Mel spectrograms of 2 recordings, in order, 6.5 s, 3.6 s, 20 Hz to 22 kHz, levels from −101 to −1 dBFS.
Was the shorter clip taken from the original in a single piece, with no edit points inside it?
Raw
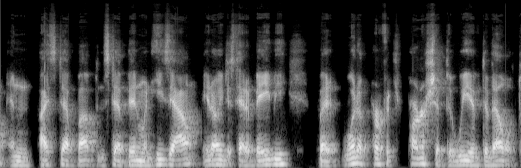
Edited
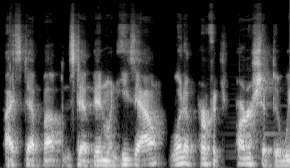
no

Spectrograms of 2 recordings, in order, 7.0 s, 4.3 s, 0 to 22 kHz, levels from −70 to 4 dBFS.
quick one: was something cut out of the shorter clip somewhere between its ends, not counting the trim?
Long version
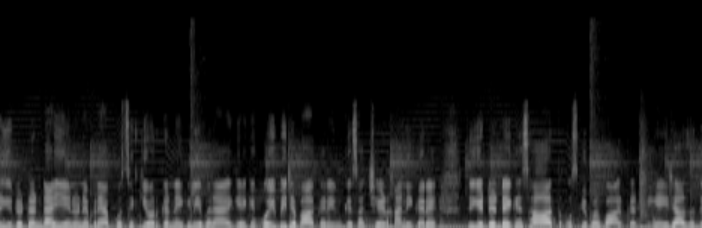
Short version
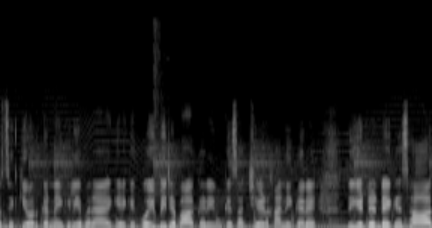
no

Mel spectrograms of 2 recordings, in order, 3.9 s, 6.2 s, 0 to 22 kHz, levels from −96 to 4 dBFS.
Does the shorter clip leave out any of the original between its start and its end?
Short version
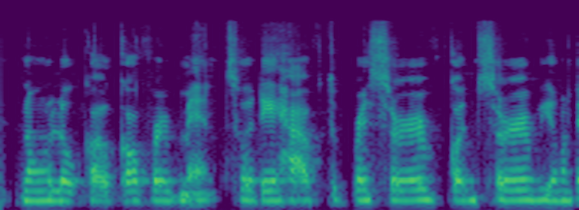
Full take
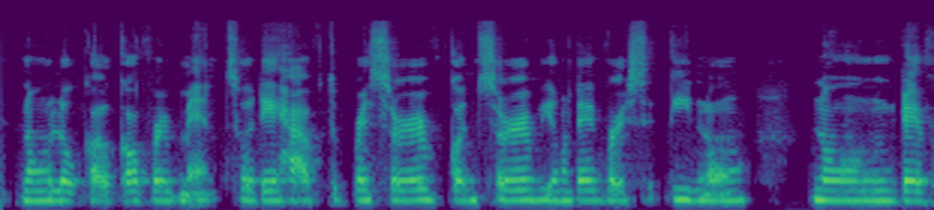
no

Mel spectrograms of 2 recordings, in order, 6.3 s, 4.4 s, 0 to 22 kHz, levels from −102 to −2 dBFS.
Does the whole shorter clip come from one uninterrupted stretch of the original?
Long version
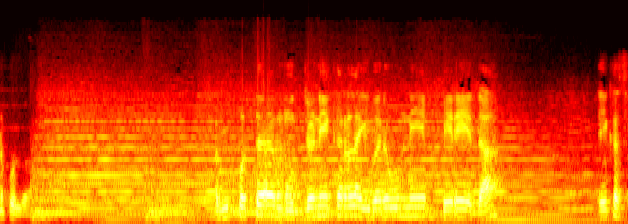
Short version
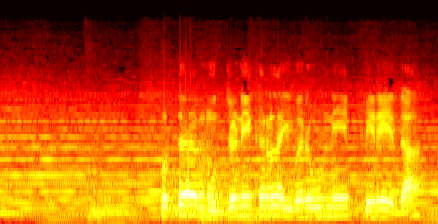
no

